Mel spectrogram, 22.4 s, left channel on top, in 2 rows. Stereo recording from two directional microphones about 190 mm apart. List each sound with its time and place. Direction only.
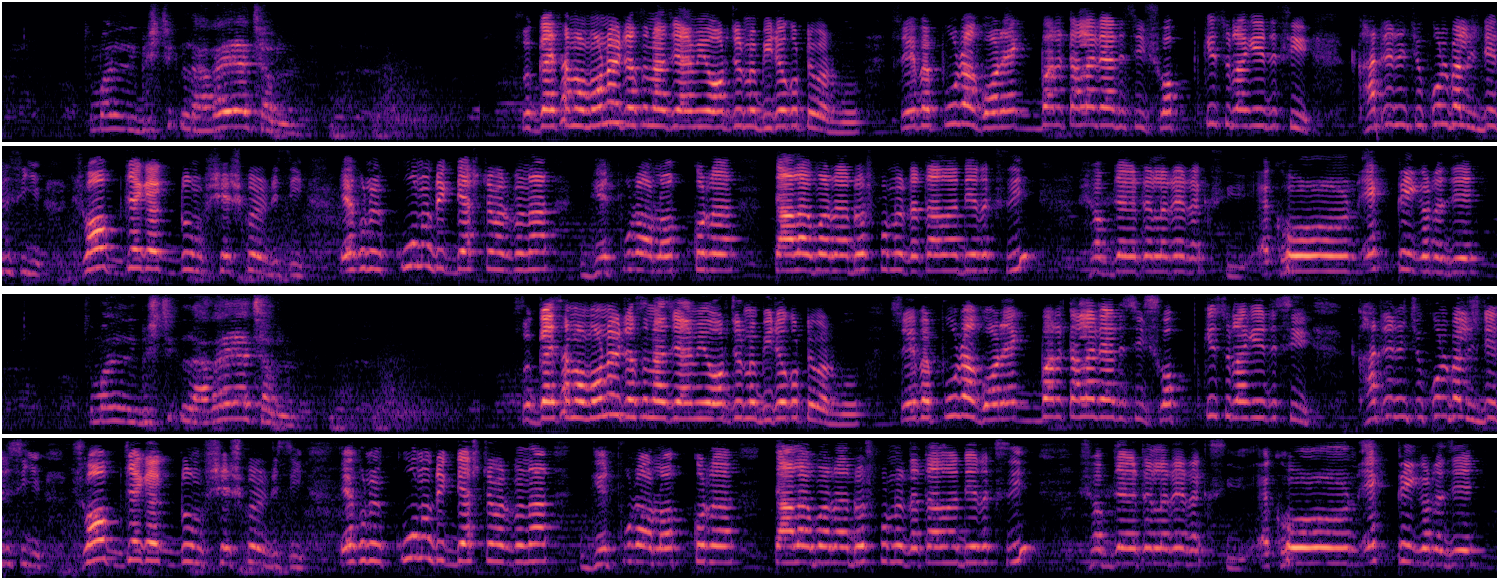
3.9 s a woman's voice: 5° right (ahead or behind); by 9.9 s 10° left (ahead or behind)
10.1 s a woman's voice: 25° left (ahead or behind)
11.3 s a woman's voice: 10° right (ahead or behind)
